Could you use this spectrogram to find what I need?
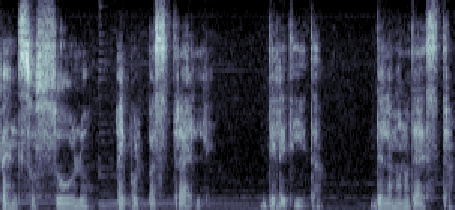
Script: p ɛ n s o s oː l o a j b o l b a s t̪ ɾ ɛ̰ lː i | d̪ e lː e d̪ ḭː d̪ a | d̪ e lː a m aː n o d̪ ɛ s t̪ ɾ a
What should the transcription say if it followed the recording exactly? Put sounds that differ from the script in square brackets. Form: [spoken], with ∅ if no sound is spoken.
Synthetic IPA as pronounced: p ɛ n s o s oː l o a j [p] o l [p] a s t̪ ɾ ɛ̰ lː i | d̪ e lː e d̪ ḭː [t̪] a | d̪ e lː a m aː n o d̪ ɛ s t̪ ɾ a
